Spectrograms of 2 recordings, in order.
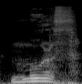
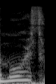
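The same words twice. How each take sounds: First: "Murth" said as one firm, louder word; corrected pronunciation. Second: Said in the usual way. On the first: Real, not acted. Player fixing the ruins' name, corrected pronunciation of "Murth". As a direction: give "Murth" its corrected vowel, set apart and emphatic. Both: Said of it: "I should say".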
